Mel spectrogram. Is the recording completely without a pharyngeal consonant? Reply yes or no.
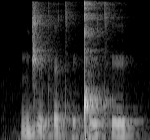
yes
